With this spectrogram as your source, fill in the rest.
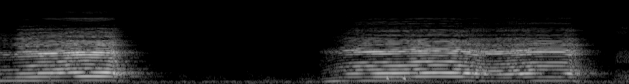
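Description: Calves moo in two long, loud, drawn-out calls separated by a short pause, close to the microphone with no other sounds around them.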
